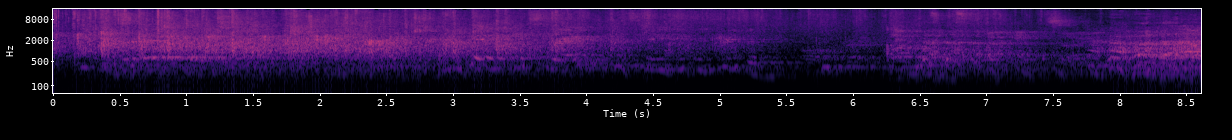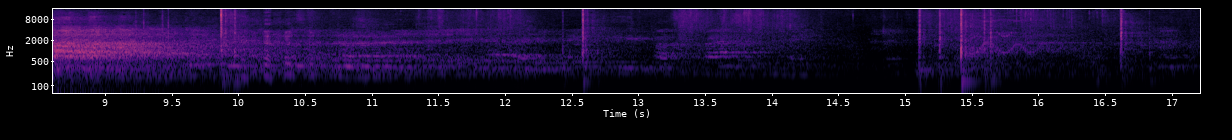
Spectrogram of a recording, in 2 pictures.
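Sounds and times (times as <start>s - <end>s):
audience applauding: 0.0s - 5.1s
laughter: 6.2s - 11.8s.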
